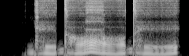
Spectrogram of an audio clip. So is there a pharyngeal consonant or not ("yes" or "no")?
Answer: yes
